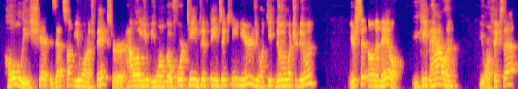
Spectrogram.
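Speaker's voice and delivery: high, needling push; mock shocked. Coach acting the pitch to a prospect, high and pushing. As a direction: press the prospect teasingly.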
